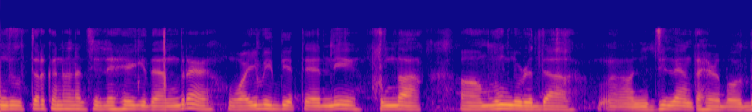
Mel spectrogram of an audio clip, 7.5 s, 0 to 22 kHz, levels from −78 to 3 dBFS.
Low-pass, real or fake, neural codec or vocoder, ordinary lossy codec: none; fake; codec, 16 kHz, 2 kbps, X-Codec, HuBERT features, trained on balanced general audio; none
